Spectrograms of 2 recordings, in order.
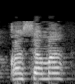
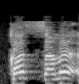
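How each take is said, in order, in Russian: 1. Звук s одиночный и короткий. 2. Звук s удвоенный и произносится дольше. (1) "а «кассама» – «ашхара»" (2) "что он таждид там есть? ... «Кассама» разделил"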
